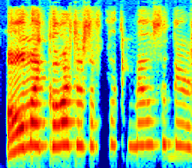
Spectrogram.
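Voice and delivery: high, loud panicked exclamation; retold freak-out. Streamer retelling finding a dead mouse, freaking out. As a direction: pitch it way up, loud, horrified at the find. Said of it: "I was like".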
